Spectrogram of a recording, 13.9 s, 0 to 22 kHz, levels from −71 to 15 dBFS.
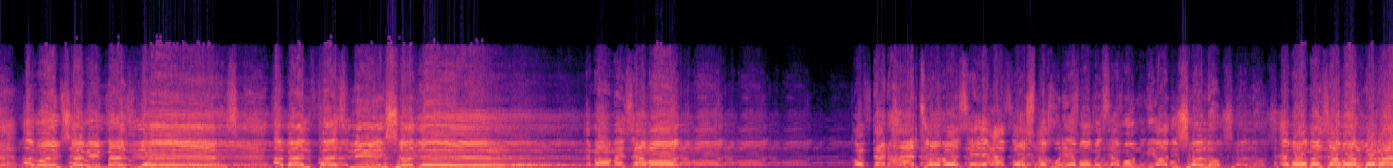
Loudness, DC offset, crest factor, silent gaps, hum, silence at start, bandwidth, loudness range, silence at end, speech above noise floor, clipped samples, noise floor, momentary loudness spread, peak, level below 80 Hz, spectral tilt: -6 LUFS; 2%; 8 dB; none; none; 0 s; 18 kHz; 4 LU; 0 s; 22 dB; 0.4%; -30 dBFS; 12 LU; 0 dBFS; -34 dBFS; -1.5 dB/octave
